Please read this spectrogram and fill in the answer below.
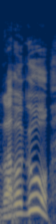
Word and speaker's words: gabagool: You had to say it right. It's gobble. Gabagool.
